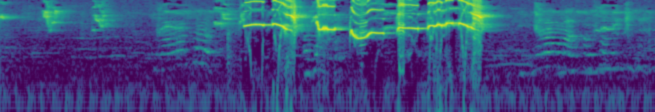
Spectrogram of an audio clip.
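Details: Soft background chirps give way to a loud run of whistled oriental magpie-robin phrases, with swooping slurs in several quick bursts, before the song fades to quieter sounds.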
